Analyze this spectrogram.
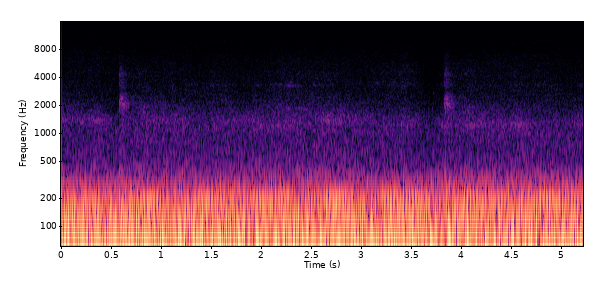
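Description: A steady low rumbling drone, with two faint brief sounds over it about half a second and just under four seconds in.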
